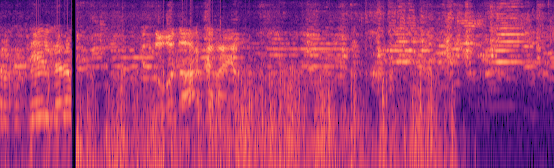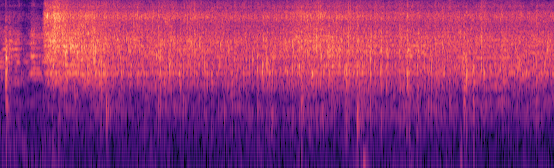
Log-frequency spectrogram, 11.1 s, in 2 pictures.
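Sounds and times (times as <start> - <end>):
chicken sizzling in hot oil: 6.0 - 11.0.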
